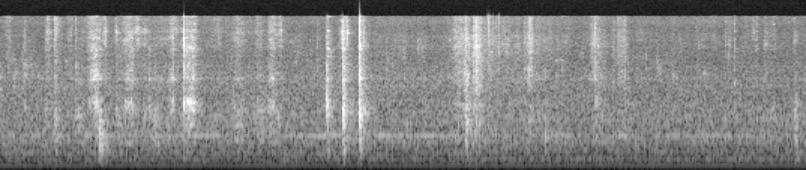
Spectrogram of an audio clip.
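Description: Light taps and clatter of a metal muffin tin on a countertop as pastry rounds are pressed into its cups, with a pair of sharper clinks a little before halfway.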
